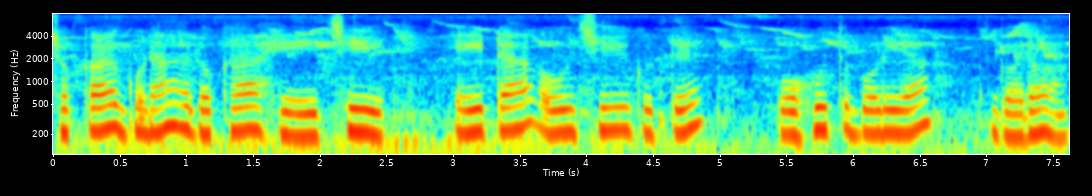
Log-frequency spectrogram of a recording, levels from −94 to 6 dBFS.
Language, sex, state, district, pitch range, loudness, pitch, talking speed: Odia, female, Odisha, Malkangiri, 200-225 Hz, -14 LUFS, 215 Hz, 70 wpm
